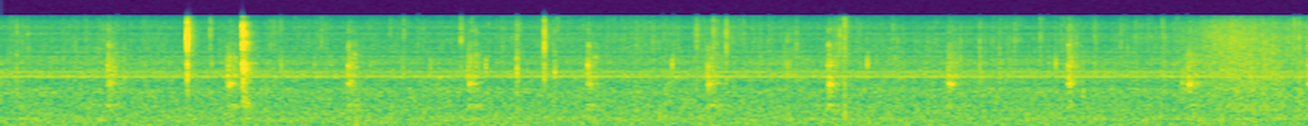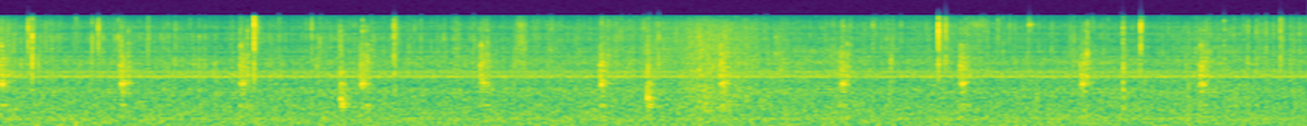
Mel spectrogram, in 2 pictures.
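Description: Home-made hot-wire foam cutter at work, its wire being drawn slowly through a styrofoam block by a pulley-and-lever rig: light irregular ticking about twice a second over a faint steady high tone, with soft sizzling swells about ten and sixteen seconds in.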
